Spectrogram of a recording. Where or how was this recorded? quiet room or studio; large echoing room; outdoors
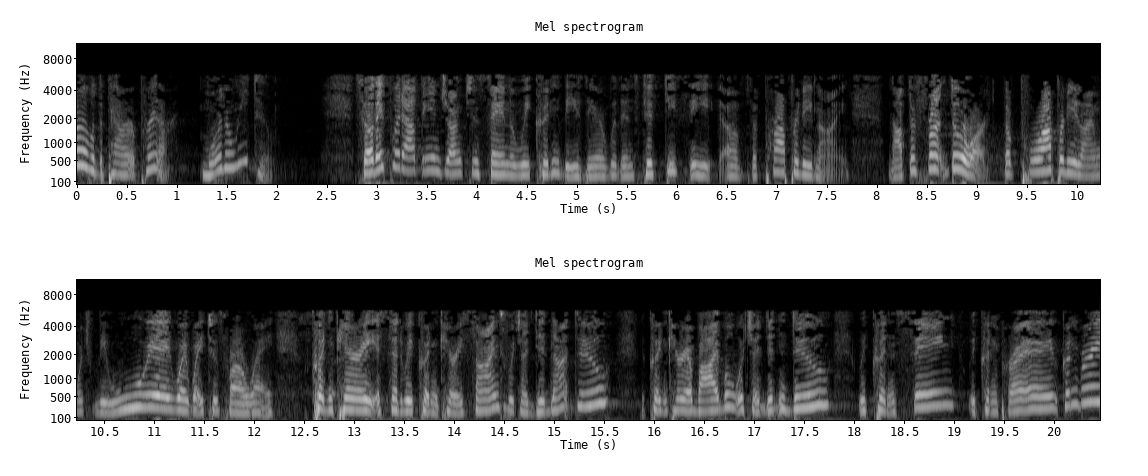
large echoing room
